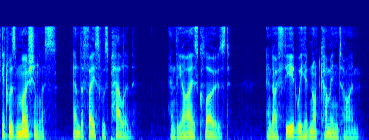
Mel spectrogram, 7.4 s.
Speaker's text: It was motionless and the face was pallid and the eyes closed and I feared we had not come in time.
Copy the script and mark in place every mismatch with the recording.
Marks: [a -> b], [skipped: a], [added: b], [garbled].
It was motionless and the face was pallid and the eyes closed and I feared we had not come in time.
